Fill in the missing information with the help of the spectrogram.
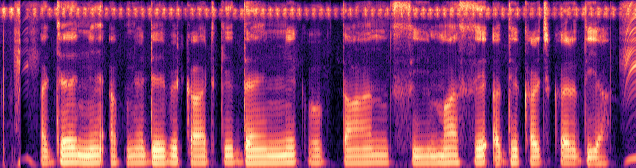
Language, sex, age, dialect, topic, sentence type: Hindi, male, 18-24, Kanauji Braj Bhasha, banking, statement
